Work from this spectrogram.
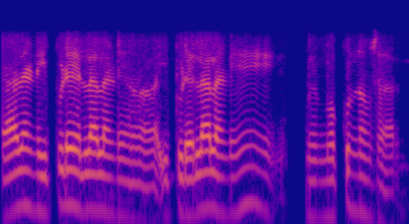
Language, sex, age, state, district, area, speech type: Telugu, male, 18-30, Telangana, Nalgonda, rural, conversation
